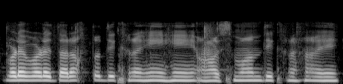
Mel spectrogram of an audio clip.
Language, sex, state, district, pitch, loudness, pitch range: Hindi, female, Madhya Pradesh, Bhopal, 185 Hz, -17 LUFS, 180-190 Hz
